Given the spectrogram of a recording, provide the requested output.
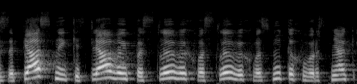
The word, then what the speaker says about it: хвастливий: є зап'ясний, кислявий, писливий, хвастливий, хвастнутий, хворосняк і 16. У цих всіх словах ми пишемо букву «т», хоча вона не вимовляється в усній мові, але звук «т» записується.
